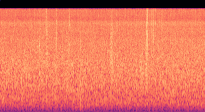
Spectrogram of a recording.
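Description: Naruron Falls roars in a steady, dense wash of falling water, close and loud, with no voices over it.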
